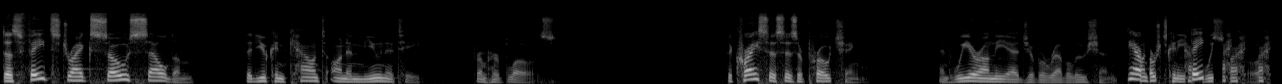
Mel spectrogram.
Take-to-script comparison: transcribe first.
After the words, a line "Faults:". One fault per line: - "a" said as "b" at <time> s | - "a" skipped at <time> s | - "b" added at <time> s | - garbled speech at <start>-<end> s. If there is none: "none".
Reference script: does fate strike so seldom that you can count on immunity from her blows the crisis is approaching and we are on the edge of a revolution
does fate strike so seldom that you can count on immunity from her blows the crisis is approaching and we are on the edge of a revolution [garbled]
Faults:
- garbled speech at 11.3-12.7 s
